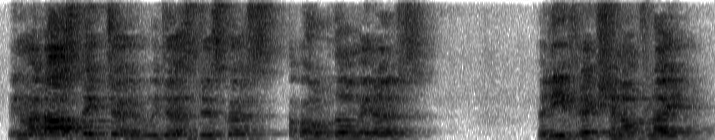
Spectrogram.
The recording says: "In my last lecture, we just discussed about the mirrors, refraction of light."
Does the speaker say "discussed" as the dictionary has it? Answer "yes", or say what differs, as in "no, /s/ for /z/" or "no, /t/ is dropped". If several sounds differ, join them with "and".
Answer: no, /t/ is dropped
